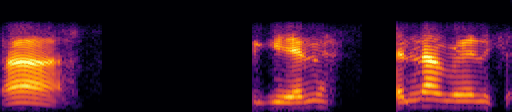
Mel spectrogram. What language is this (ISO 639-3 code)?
tam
